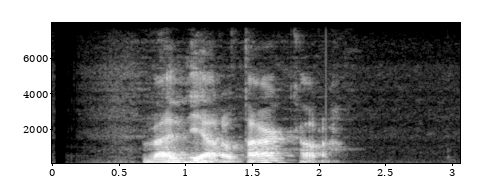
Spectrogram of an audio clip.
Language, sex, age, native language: Icelandic, male, 30-39, Icelandic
